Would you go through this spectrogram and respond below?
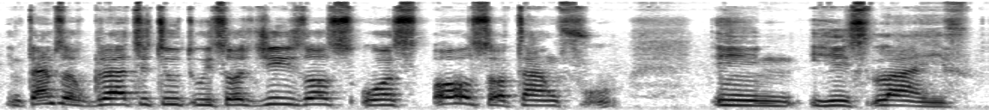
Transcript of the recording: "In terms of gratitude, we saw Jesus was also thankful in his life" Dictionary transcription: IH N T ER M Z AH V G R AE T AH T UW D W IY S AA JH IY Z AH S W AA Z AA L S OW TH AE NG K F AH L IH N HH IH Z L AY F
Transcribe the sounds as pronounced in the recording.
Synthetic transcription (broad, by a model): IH N T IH M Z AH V G R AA T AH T UW D W IY S AA JH IY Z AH S W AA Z AA L S OW T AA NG F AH L IH N HH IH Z L AY F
